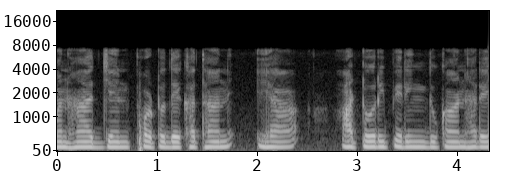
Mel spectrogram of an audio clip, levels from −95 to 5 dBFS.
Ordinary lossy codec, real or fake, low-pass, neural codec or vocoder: none; real; 7.2 kHz; none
